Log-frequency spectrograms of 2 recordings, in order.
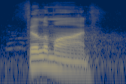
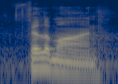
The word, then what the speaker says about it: Philemon: Philemon. Philemon.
